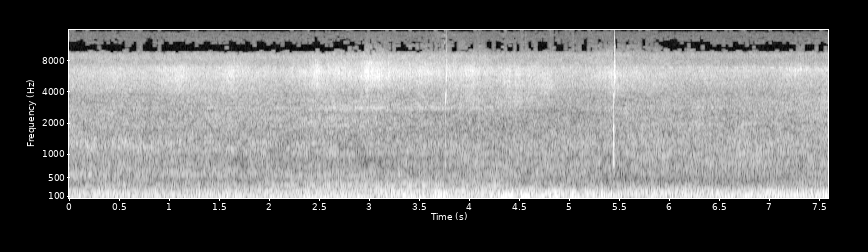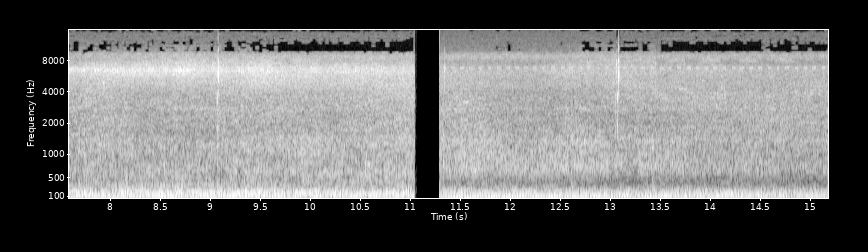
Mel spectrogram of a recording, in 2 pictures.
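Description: Steady low rumble of a motor vehicle engine or road traffic out of view, with a few faint clicks over it. The sound drops out for an instant about three-quarters of the way through.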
